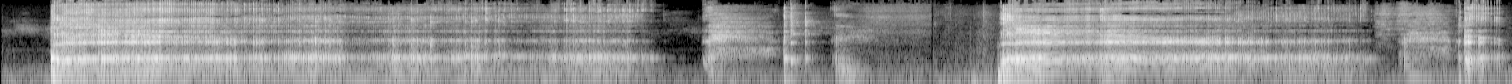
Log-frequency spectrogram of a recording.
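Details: Repeated voluntary burping: two long, loud, drawn-out belches with short gulping sounds between them.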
